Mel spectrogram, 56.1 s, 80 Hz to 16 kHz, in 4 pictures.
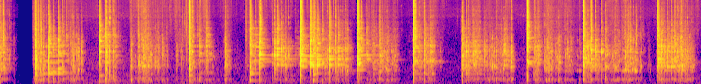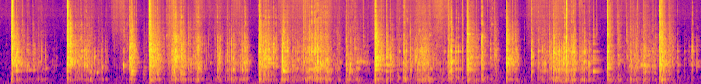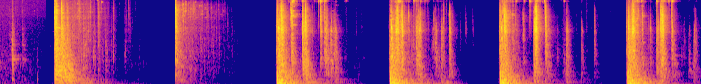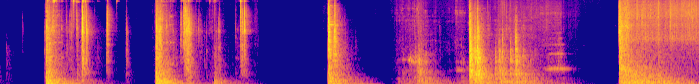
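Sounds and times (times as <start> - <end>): brittle objects crashing and breaking: 9.2 - 27.9, 54.4 - 56.0.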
